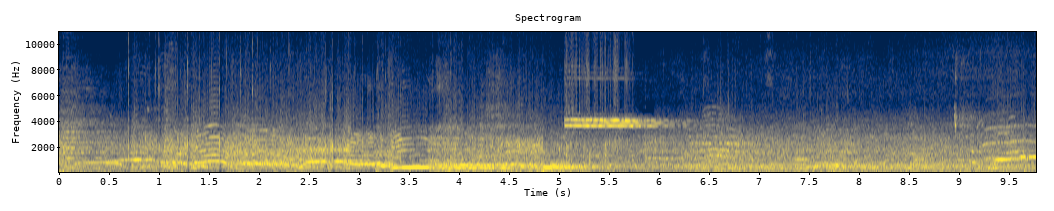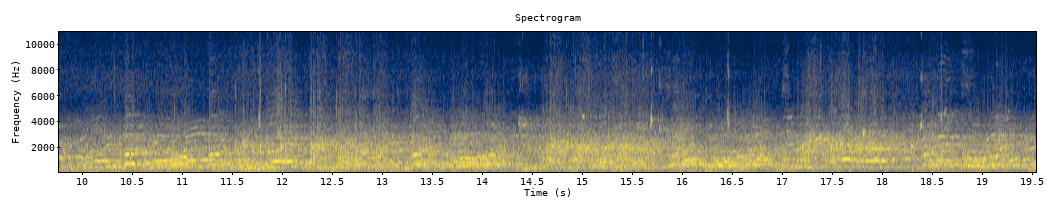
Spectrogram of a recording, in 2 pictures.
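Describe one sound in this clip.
Sneakers squeak on a hardwood floor.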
